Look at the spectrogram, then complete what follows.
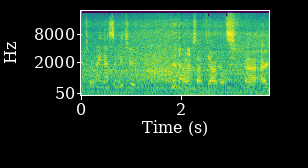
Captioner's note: laughs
